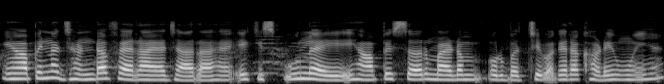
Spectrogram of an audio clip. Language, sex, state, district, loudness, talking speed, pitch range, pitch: Hindi, female, Uttar Pradesh, Hamirpur, -16 LUFS, 200 wpm, 215-250 Hz, 225 Hz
